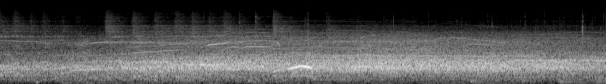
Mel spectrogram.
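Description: Stadium football crowd cheering and whistling, swelling as a corner kick goes into the box, with a short, loud pitched shout or horn note about halfway through.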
